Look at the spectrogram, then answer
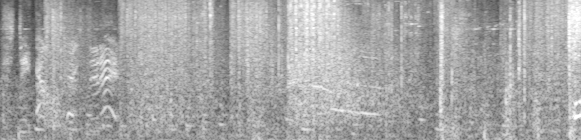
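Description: Bursts of suppressive gunfire from The Division video game, with rapid rattling shots and heavy thuds over a busy combat mix, and voices speaking amid the shooting.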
